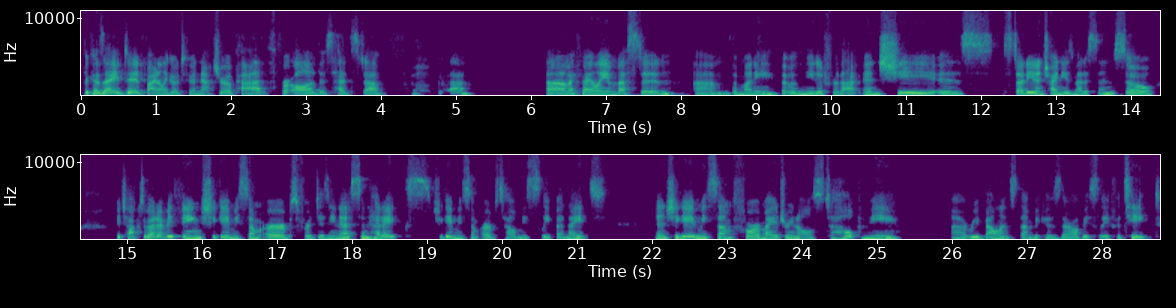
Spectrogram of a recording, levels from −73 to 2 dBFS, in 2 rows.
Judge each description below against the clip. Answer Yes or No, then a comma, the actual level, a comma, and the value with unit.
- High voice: Yes, high, 195 Hz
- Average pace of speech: Yes, average, 160 wpm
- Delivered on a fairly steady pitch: Yes, narrow, 2.3 semitones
